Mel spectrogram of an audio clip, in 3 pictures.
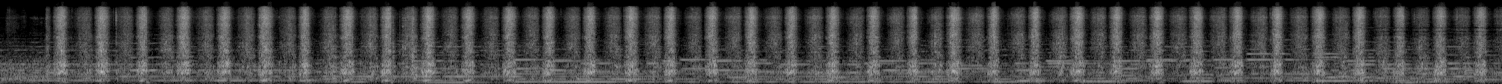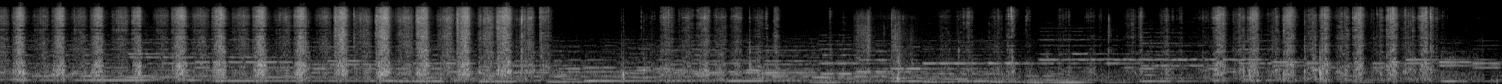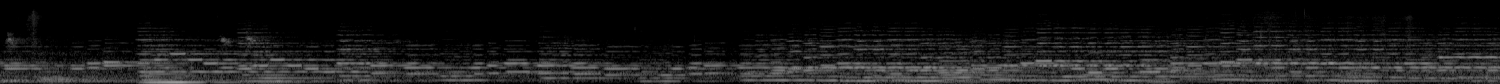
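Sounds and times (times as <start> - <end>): hand saw cutting wood: 0.0 - 29.6.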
